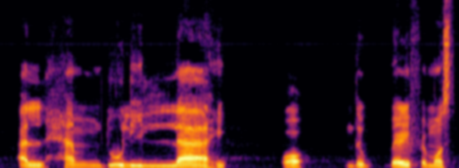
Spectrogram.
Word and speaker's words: Alhamdulillahi: You have to open your mouth and pronounce it lightly. Alhamdulillahi. So you don't say Alhamdulillahi. That's wrong, right? It has to be Alhamdulillahi.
